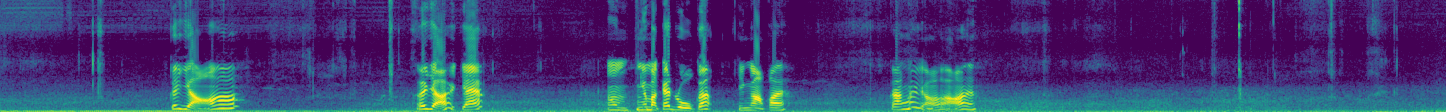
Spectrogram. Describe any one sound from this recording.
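A young woman bites into a crisp fruit with a crunch.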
